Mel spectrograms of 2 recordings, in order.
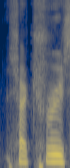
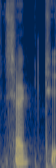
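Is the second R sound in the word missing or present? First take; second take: present; missing. First: The second R sound is pronounced. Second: The second R sound is left out. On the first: The speaker calls it right. "There's an R in there" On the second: The speaker calls it wrong. "I can never pronounce that word"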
